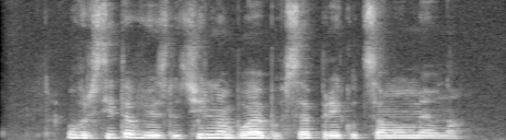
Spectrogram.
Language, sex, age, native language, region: Slovenian, female, 18-29, Slovenian, Drava region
